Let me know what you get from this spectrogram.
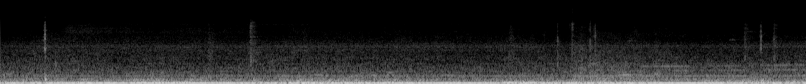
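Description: Moving electric train heard from inside the carriage: a steady low rumble of running along the track, with a constant hum and a few faint clicks.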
